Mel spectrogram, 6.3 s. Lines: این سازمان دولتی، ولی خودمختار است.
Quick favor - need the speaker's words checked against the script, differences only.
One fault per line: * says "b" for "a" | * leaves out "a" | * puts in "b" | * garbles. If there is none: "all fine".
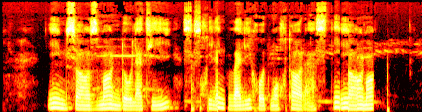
* garbles
* garbles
